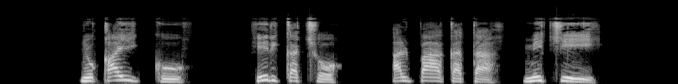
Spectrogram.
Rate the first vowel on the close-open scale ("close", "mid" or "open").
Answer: mid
